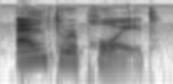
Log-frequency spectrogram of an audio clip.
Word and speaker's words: anthropoid: 好，我们来看这第一个在 anthrop 后面加上了一个 poid P-O-I-D 它的读音呢是 anthropoid 那这个单词啥意思呢？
